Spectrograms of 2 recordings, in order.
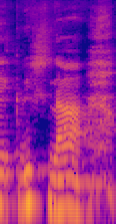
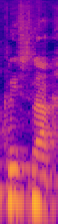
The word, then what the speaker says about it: कृष्ण: श्री द्रौपदी का नाम कृष्णा बहुत कोई श्री कृष्ण को मैंने मतलब गलत उच्चारण करते हैं श्री कृष्णा कृष्णा बोलते हैं लेकिन कृष्णा द्रौपदी का नाम है और द्रौपदी का नाम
